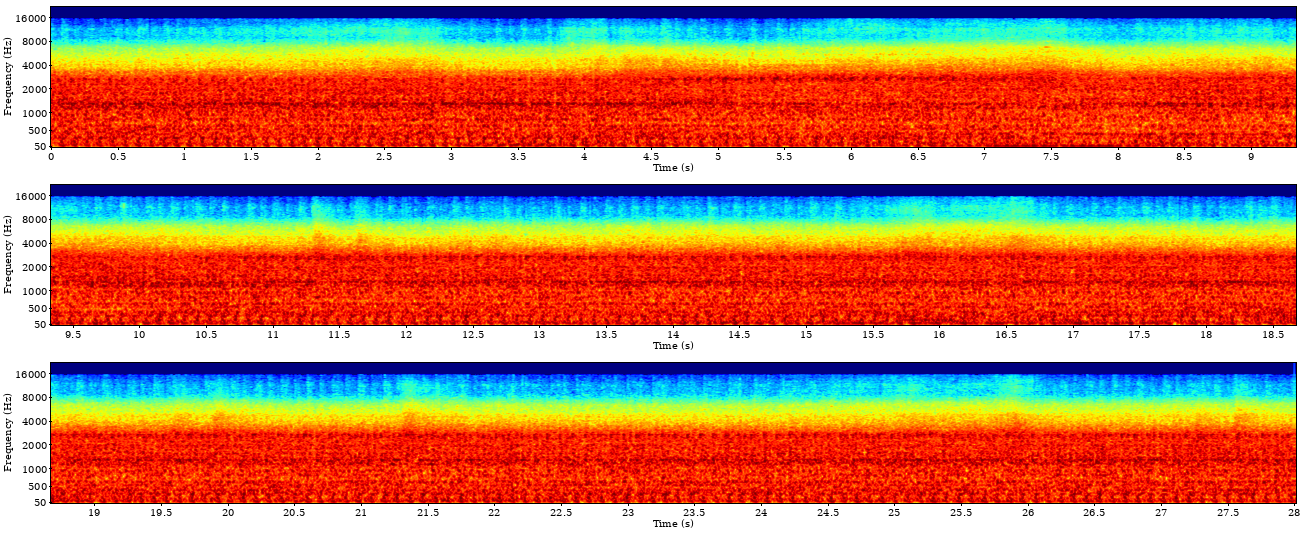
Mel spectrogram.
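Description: Steady heavy rain falling on a flooded road, with an engine running steadily underneath.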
